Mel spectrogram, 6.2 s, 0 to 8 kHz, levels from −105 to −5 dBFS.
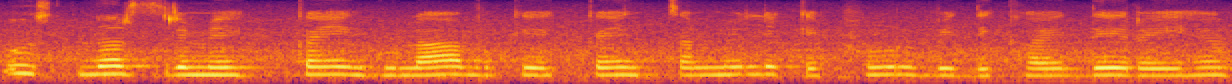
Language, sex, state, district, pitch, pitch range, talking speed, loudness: Hindi, female, Rajasthan, Bikaner, 230 Hz, 215-240 Hz, 145 wpm, -16 LUFS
